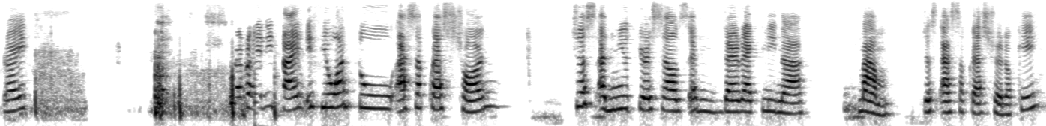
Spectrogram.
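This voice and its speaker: Filipino woman, teacher, chatty online lesson, mixes Tagalog and English, a touch high, muffled video-call sound. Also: a little slow, pauses often, fairly bright tone. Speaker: IELTS teacher. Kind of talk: online class lecture.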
